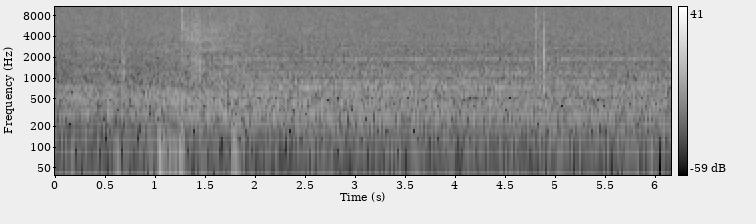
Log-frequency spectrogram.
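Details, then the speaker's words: Small diesel air heater newly installed in a studio, exhaust hanging freely: faint even fan whoosh with low steady hum and a couple of light ticks, pretty quiet, hot air blowing out; normal running. "pretty quiet pretty quiet and oh yeah we've got hot air blowing out of there for sure I don't know if you can hear that or not but nothing uh nothing terrible"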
